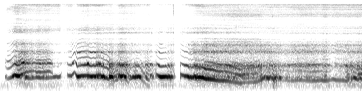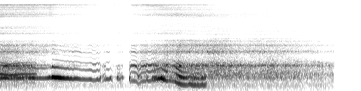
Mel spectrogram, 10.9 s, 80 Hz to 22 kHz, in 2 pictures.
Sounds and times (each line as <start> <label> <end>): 0.1 person dying 10.4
